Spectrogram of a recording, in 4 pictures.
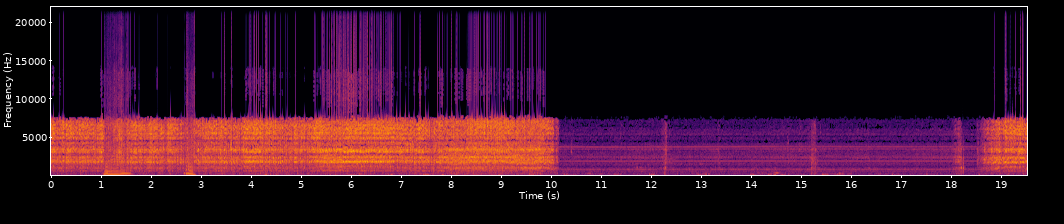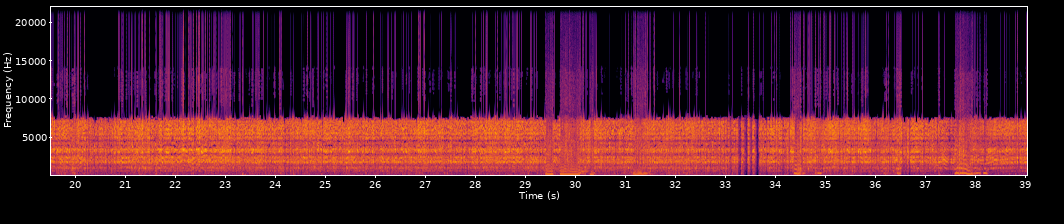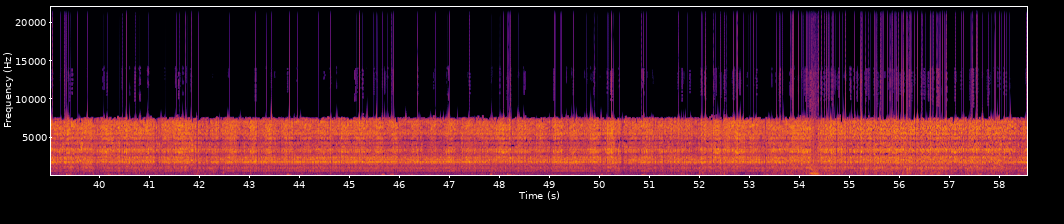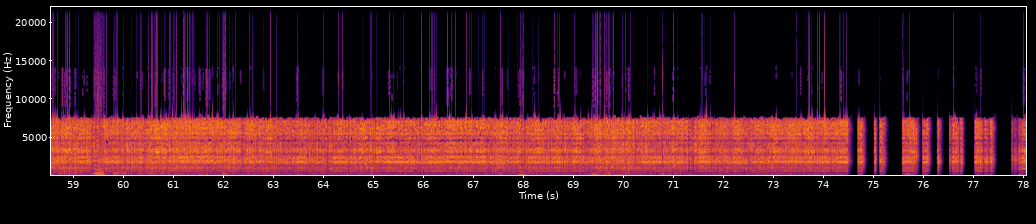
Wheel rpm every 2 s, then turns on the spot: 160, 160, 160, 160, 150, 10, 0, 0, 0, 70, 160, 160, 160, 160, 160, 160, 160, 160, 150, 130, 160, 160, 160, 160, 160, 160, 160, 160, 160, 160, 160, 160, 160, 160, 160, 160, 160, 160, 140.
10-12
